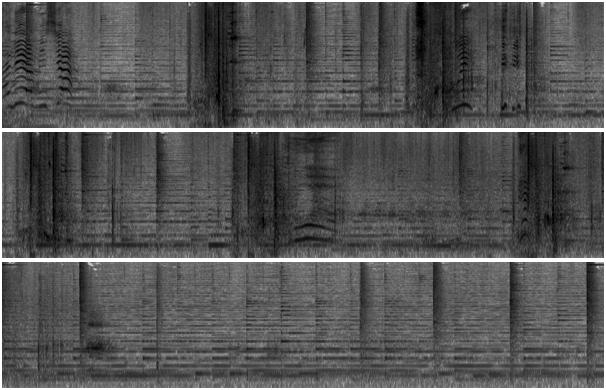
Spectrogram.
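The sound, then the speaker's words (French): Stones thrown at targets, with five sharp impacts spaced roughly three seconds apart over a steady tonal background. “Vous avez six pierres, six tirs possibles. Il vous reste plus qu'à toucher le plus de cibles.”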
